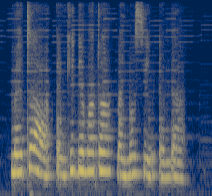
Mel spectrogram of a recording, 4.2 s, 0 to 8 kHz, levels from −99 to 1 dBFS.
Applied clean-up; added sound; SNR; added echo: neural separator model SepFormer DNS4.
